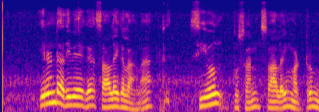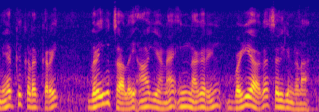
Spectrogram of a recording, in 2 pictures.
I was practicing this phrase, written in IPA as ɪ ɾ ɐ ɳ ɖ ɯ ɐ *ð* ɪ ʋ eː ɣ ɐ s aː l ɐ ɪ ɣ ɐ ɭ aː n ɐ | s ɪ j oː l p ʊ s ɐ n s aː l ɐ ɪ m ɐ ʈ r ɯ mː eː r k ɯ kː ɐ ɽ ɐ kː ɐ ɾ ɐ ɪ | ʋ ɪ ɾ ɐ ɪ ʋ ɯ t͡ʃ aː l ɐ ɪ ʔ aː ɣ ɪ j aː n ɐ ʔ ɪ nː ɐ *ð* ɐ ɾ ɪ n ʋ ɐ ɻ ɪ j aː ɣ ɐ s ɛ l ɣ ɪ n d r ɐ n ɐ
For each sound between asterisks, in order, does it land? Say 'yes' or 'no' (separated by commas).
yes, no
